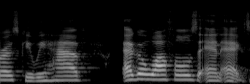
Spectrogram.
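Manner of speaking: ordinary talk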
